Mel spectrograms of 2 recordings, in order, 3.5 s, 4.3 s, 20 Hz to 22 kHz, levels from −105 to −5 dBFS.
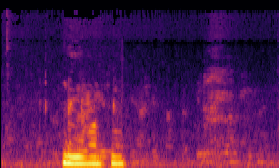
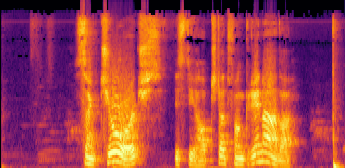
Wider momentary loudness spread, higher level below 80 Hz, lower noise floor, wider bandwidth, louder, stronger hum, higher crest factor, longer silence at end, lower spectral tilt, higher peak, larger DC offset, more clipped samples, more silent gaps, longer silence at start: about the same, 14 LU vs 14 LU; second, -52 dBFS vs -32 dBFS; first, -53 dBFS vs -43 dBFS; second, 3.3 kHz vs over 20 kHz; second, -16 LUFS vs -8 LUFS; neither; first, 18 dB vs 10 dB; first, 1.9 s vs 0 s; first, -11.5 dB/octave vs -3 dB/octave; about the same, -2 dBFS vs 0 dBFS; neither; second, under 0.1% vs 0.7%; neither; second, 0.8 s vs 0.95 s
